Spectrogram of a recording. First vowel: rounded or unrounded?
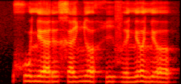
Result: rounded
